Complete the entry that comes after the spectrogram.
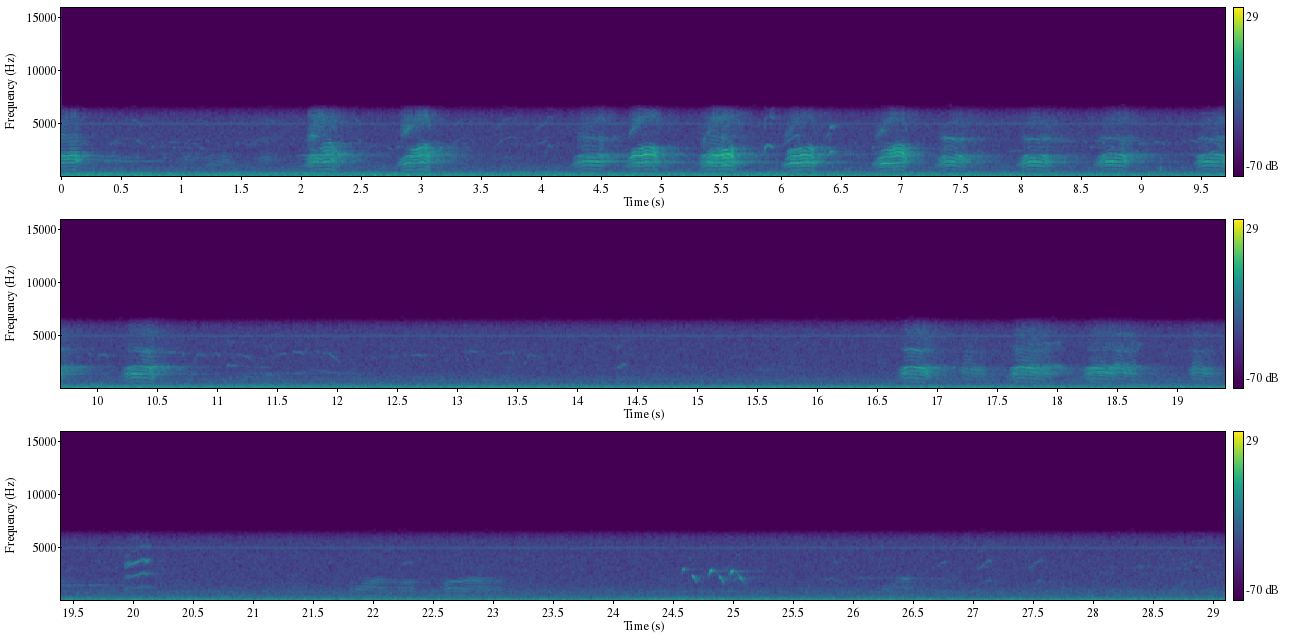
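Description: A bird calling in a run of short repeated calls, about two a second for several seconds, then a shorter run of calls about halfway through and a few fainter ones after, over a steady low rumble.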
